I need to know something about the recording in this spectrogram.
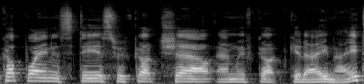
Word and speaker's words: ciao: is it c-i-a-o c-a-o no it's chow that's how it said so it's more like c-h-o-w ciao chowing down eating some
